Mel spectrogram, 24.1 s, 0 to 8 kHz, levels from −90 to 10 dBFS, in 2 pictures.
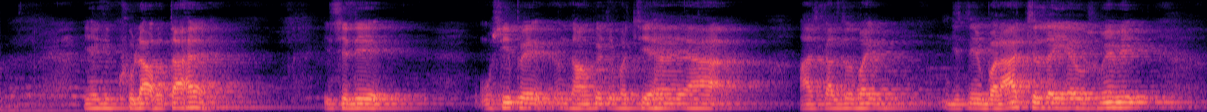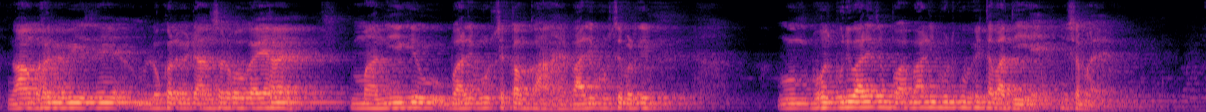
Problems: background conversations at intervals, echo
